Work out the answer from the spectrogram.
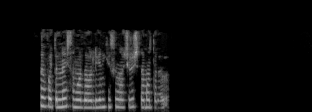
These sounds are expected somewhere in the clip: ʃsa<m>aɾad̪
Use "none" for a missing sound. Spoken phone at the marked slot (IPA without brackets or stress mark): m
